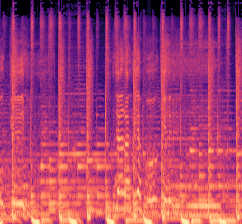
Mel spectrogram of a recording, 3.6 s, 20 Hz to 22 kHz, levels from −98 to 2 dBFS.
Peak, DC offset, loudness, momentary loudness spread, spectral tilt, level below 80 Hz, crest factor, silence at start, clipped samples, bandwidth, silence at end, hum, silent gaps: 0 dBFS; under 0.1%; -11 LUFS; 3 LU; -5.5 dB/octave; -12 dBFS; 8 dB; 0 s; 0.5%; 18 kHz; 0 s; none; none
